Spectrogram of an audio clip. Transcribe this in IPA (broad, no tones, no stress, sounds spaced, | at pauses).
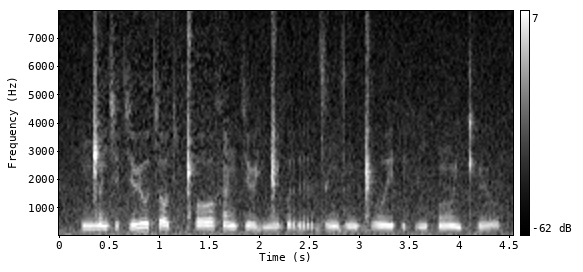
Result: ŋ͡ǁ ə̃ d͡z ʏ t͡s øː o̯ t͡s ɔː t͡s ǁʰ ɔː x ã ŋ t͡s øː j ŋ͡ǁ ʊ x o r ə r d͡z ə ŋ d͡z ə̃ ŋ ɡ͡ǁ oː e̯ h ɪ x y ŋ h õː j kʰ ø o̯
